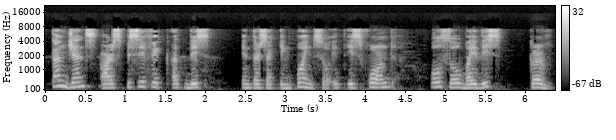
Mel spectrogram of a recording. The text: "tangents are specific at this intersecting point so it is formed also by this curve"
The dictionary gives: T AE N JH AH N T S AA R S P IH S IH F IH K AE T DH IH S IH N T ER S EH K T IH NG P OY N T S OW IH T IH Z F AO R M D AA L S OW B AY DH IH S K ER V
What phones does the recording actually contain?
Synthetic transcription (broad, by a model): T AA N JH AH N T S AA R S P IH S IH F IH K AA T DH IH S IH N T ER S EH K T IH NG P OY N T S OW IH T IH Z F AO R M D AA L S OW B AY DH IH S K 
